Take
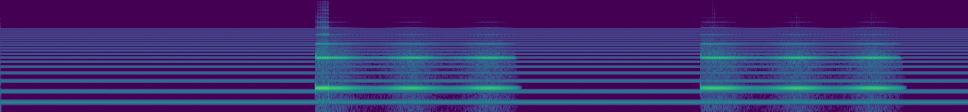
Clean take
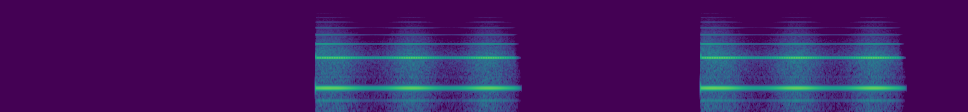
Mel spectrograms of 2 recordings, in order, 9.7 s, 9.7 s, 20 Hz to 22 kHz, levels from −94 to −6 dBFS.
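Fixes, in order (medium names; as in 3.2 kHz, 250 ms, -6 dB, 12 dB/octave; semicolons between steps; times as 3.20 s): clip repair -25 dBFS; de-hum 383.4 Hz, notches 20; expander -46 dBFS, range -21 dB; trim 0 dB, from 3.28 s +5.5 dB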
